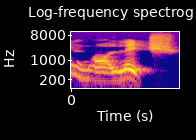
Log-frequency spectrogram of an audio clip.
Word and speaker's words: knowledge: भले ही यहाँ पर के है, लेकिन इसे, ये के जो है वो साइलेंट होता है, इसलिए इसे हम पढ़ेंगे नॉलेज। ओके, सक्सेस यानी कि सफलता।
